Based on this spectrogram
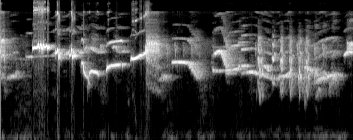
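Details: White-rumped shama (kacer), Cirebon-bred, delivering a rolling phrase: sharp whistled notes and slides, then a rapid buzzy, stuttering trill.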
